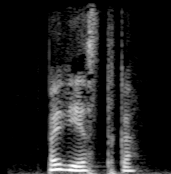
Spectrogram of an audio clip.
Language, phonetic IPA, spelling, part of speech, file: Russian, [pɐˈvʲestkə], повестка, noun, Ru-повестка.ogg
- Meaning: 1. notice (formal written notification), invitation (written call for a meeting) 2. subpoena, summons, writ 3. call-up papers, draft papers (an order to report for military service) 4. agenda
